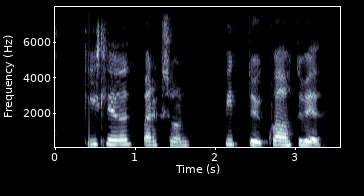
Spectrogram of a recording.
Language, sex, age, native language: Icelandic, male, 12, Icelandic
